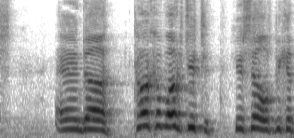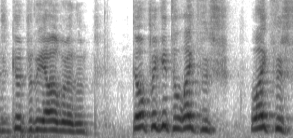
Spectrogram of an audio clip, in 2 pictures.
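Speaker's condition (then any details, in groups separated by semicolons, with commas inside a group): Cerebral palsy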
